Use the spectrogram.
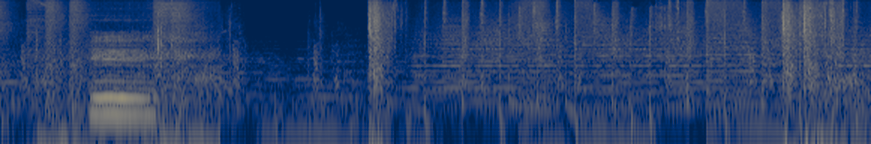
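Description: Gunfire rings out in the zombie shooter game Deadbolt, with a few sharp shots and impacts scattered over a busy backdrop of game sounds and music.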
